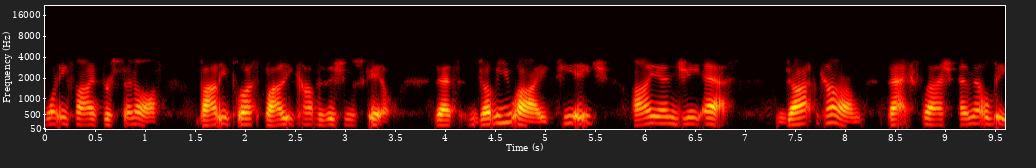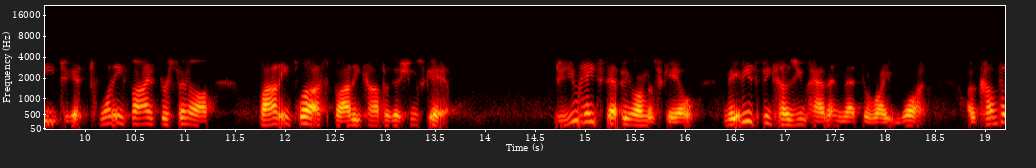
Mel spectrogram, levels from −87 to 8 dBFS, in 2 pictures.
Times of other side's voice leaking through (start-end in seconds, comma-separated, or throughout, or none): none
